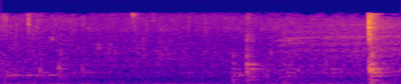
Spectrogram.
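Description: Wet, sloppy tumbling as canned red kidney beans are tipped out of the opened can into a plastic colander, with a soft gurgle and two sharper plops near the end, fairly quiet, no voices.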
